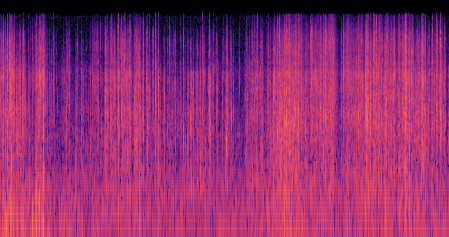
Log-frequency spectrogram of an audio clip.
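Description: Fingers rub and fold a thin, empty plastic panda shopping bag, producing a steady stream of bright, dense crinkling. The crackle swells and eases in waves over the clip, with very little low end beneath it.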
